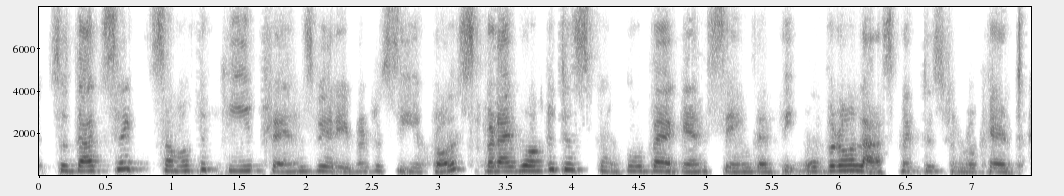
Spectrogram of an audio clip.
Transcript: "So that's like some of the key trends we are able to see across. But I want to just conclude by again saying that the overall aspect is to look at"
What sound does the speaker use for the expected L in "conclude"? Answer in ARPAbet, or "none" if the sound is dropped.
none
